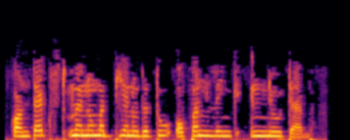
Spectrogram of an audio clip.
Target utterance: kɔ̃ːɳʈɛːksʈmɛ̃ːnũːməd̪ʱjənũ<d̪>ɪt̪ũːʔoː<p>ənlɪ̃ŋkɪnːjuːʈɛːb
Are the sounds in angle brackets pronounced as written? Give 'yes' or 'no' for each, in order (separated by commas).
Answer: yes, yes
